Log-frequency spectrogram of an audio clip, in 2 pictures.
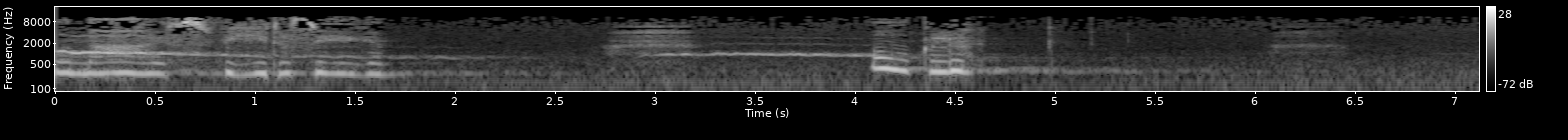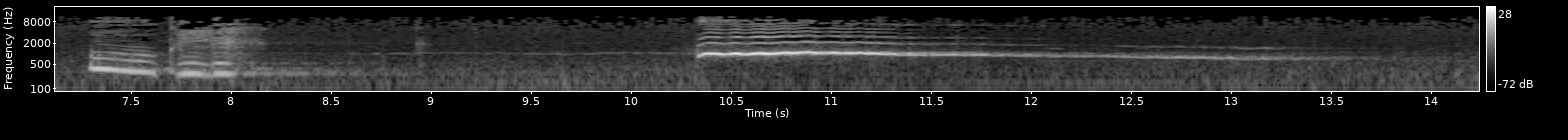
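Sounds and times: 
owl hooting: 0.0s - 5.4s, 8.5s - 13.9s
speech: 0.9s - 2.0s, 4.1s - 4.8s, 7.3s - 8.3s.

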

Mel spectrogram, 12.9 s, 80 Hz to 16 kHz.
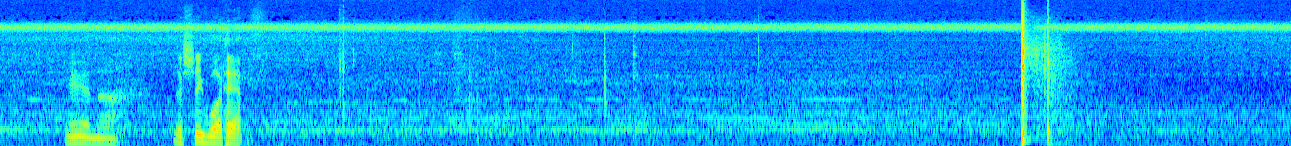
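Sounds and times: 
chorus of crickets or insects outdoors: 0.0s - 12.9s
speech: 0.6s - 2.6s
arrow hitting a target with a thud: 10.2s - 10.8s
crossbow firing an arrow: 10.2s - 10.9s.

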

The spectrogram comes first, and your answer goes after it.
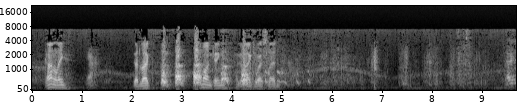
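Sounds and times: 
low hum: 0.0s - 9.6s
speech: 0.3s - 1.4s, 2.0s - 5.1s
dog barking: 2.6s - 5.2s
laughter: 4.5s - 6.0s.

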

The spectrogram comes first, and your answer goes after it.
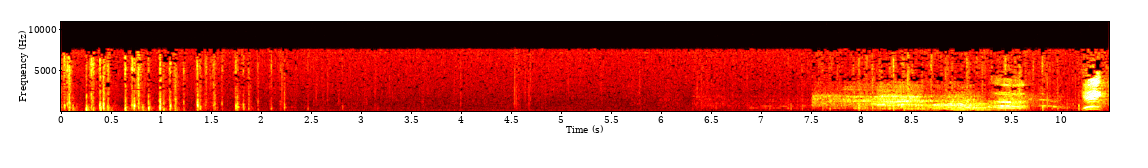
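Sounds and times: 
ponies galloping along a dusty trail: 0.0s - 2.9s, 6.8s - 10.4s
low steady hum: 0.0s - 10.4s
bellowing moo-like animal calls: 6.9s - 10.1s.

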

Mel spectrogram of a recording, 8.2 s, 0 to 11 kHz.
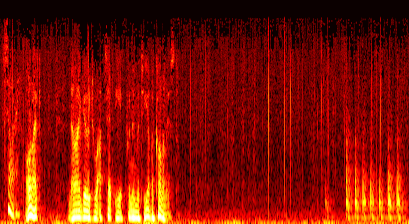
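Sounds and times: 
faint hiss of noise: 0.0s - 8.1s
speech: 0.2s - 3.6s
scattered taps: 5.3s - 8.1s
urgent loud knocking on a wooden door: 6.9s - 8.1s.

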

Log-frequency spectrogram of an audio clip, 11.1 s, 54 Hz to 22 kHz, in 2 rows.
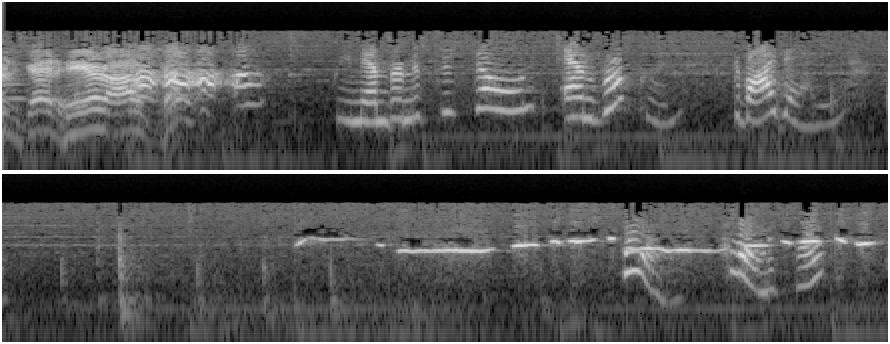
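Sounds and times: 
speech: 0.0s - 1.2s, 2.1s - 5.4s, 9.5s - 11.0s
laughter: 0.0s - 1.8s
soft knocks or footsteps: 5.2s - 9.4s
person whistling a lively tune in a school hallway: 7.4s - 11.0s.

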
